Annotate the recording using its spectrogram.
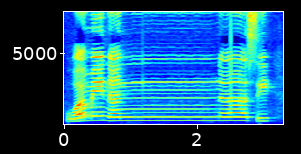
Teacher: الف مدہ ہے، کھینچیں گے اور نون پہ اچھے سے غنہ کرنا ہے۔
